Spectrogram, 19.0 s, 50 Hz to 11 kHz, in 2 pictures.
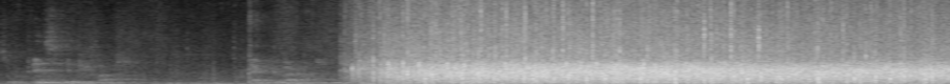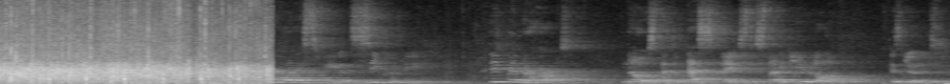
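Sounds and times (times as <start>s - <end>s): audience applauding: 3.4s - 12.2s.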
